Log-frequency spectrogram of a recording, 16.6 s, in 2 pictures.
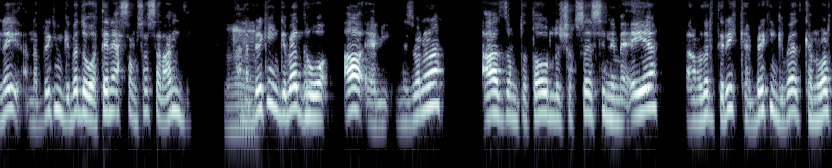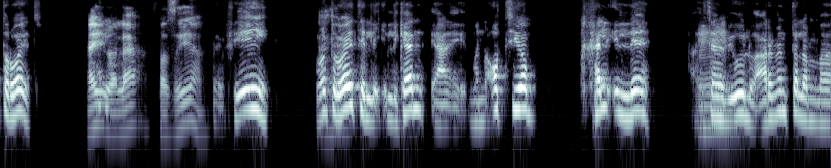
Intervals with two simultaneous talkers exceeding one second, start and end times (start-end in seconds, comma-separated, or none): none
